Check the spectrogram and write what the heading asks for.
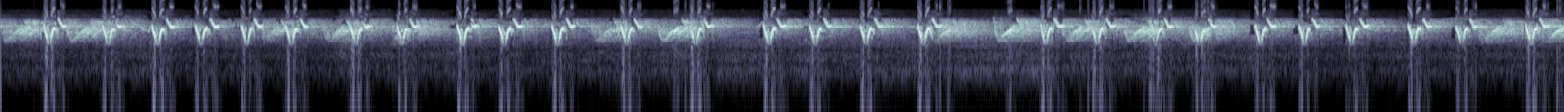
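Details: Competing bar-winged prinias singing nonstop: very fast, evenly spaced high chirps, about four per second, laid over a continuous shrill twitter throughout.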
